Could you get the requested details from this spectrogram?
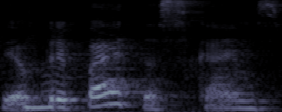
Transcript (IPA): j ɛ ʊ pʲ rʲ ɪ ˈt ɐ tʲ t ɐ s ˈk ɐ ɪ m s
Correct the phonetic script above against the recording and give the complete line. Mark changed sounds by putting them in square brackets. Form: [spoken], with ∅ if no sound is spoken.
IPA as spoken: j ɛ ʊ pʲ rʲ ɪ [ˈp] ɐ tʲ t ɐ s ˈk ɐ ɪ m s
